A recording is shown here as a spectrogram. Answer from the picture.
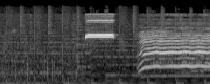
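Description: Background music with a light beat, cut through about two seconds in by one short, shrill blast of a referee's whistle signalling the pigeon release. Less than a second later a long, loud, steady pitched call starts and holds to the end.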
